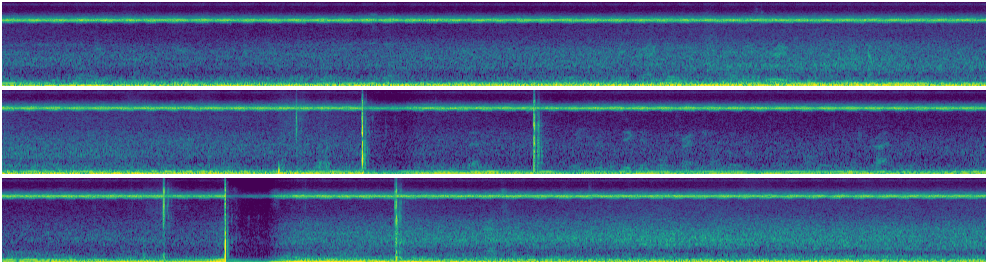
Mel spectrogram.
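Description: Steady, high-pitched insect chorus droning without a break over a low rumble. A few sharp clicks or knocks cut in now and then, the loudest about two-thirds of the way through.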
